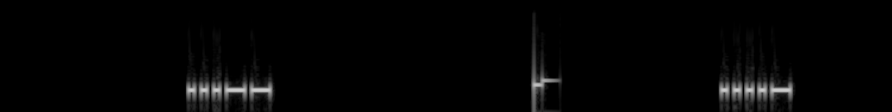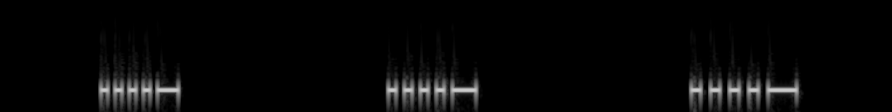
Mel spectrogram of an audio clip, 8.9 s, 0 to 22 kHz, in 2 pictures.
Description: Morse code, heard as a keyed tone, about 34 wpm, spaced as for 8 wpm, 700 Hz. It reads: 3 4444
